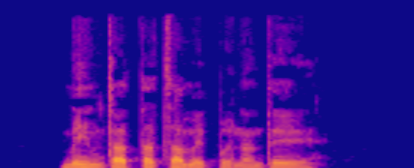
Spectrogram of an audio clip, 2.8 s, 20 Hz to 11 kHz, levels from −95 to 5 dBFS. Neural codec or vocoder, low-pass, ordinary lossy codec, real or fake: vocoder, 22.05 kHz, 80 mel bands, Vocos; 9.9 kHz; MP3, 64 kbps; fake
